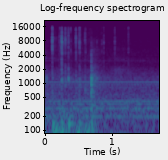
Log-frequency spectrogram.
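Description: Typing on a computer keyboard produces a quick run of soft, close key clicks in the first second, then trails off into a quiet room hum.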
